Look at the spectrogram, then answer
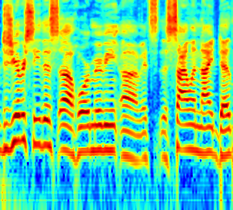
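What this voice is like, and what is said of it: Usual voice. Nothing is said of it.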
